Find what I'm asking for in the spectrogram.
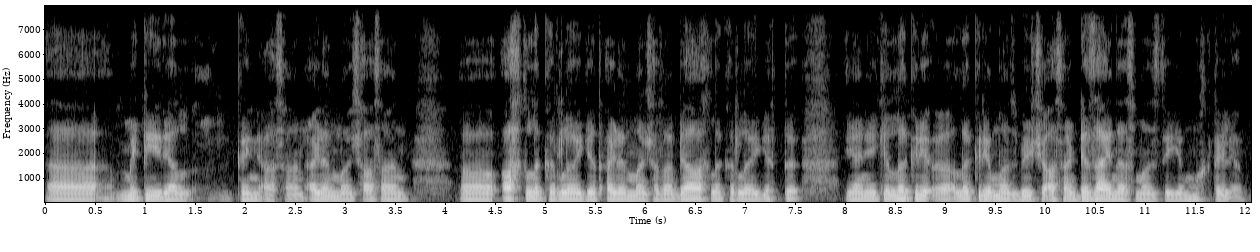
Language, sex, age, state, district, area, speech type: Kashmiri, male, 45-60, Jammu and Kashmir, Srinagar, urban, spontaneous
